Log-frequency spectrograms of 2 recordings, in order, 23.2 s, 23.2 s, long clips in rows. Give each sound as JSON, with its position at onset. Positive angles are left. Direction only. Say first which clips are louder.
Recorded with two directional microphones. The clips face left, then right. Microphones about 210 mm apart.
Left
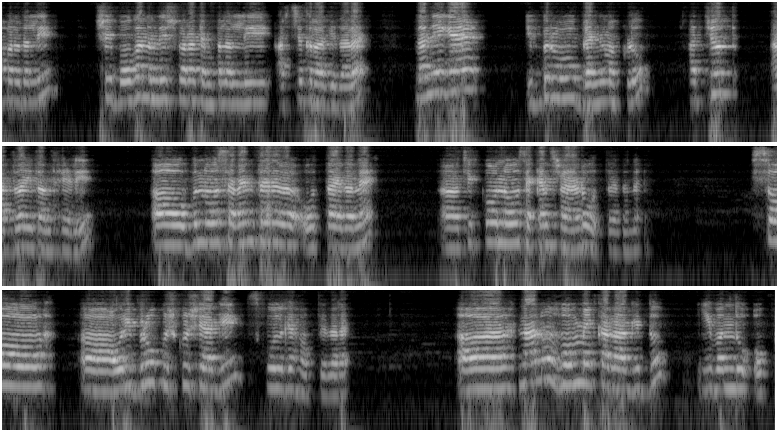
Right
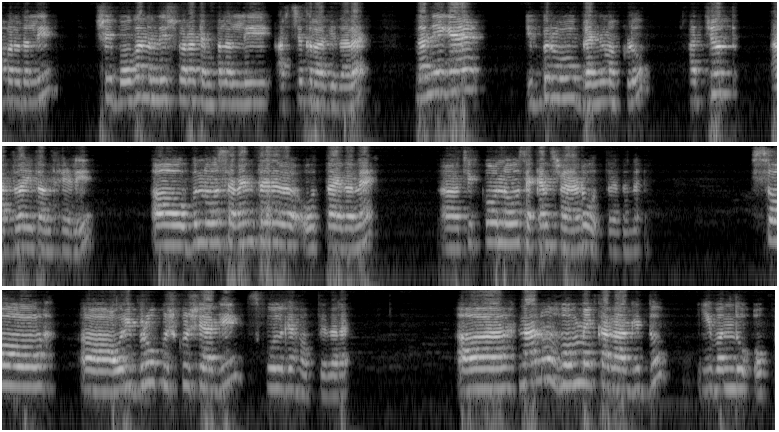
{"t": 0.0, "sound": "a woman's voice", "louder": "left 1 dB", "side_deg": 50}
{"t": 15.2, "sound": "a woman's voice", "louder": "left 1 dB", "side_deg": 50}
{"t": 20.0, "sound": "a woman's voice", "louder": "left 2 dB", "side_deg": 50}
